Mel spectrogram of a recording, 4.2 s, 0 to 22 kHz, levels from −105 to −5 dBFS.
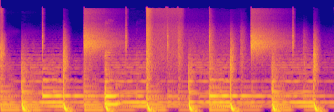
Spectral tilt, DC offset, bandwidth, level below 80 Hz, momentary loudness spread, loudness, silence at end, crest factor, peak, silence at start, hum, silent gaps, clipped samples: -5.5 dB/octave; under 0.1%; 17 kHz; -34 dBFS; 5 LU; -16 LUFS; 0 s; 16 dB; 0 dBFS; 0 s; none; none; under 0.1%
